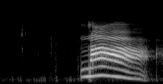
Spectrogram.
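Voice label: "la4", Chinese, female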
